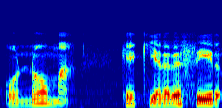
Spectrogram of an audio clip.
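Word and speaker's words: ὄνομα: griego la palabra nombre se escribe y se pronuncia o no ma qué quiere decir o significa persona así las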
